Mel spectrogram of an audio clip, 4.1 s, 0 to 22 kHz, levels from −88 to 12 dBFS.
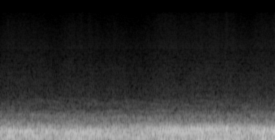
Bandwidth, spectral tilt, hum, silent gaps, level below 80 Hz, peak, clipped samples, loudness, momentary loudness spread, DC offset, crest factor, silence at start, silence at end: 3.7 kHz; -12 dB/octave; none; none; -22 dBFS; -4 dBFS; under 0.1%; -18 LUFS; 5 LU; under 0.1%; 12 dB; 0 s; 0 s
